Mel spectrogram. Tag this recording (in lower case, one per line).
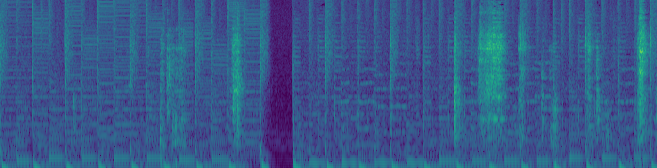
inside a small room
music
